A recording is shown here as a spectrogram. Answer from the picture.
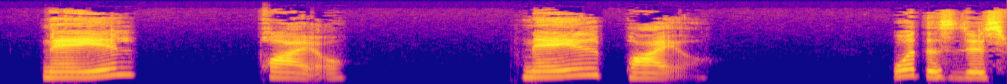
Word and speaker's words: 봐요: BWAYO. BWAYO. This is composed of two syllables. The first syllable is BWA and the second syllable is yo.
